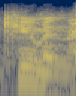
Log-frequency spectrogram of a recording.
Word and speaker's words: cumin: I think you meant cumin, the spice. Cumin. We just mispronounced that.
